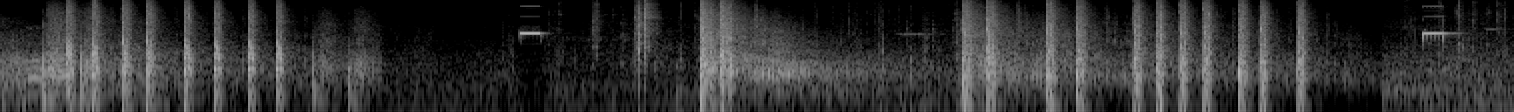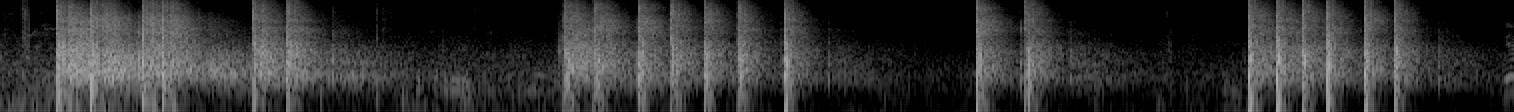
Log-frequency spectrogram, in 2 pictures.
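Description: Strings of rapid pistol shots, fired in quick pairs and short runs with brief pauses between them, from Glock pistols in a practical shooting stage. A shot timer's short, high electronic beep sounds before strings about five and fourteen seconds in.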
